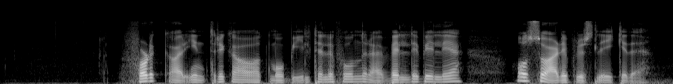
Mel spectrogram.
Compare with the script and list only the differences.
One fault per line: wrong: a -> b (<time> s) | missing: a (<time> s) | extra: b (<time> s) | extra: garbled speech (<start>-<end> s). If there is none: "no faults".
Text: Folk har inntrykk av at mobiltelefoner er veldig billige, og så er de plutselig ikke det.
no faults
